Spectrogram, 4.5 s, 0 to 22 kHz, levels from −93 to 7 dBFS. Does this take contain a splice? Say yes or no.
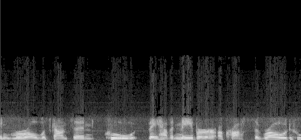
no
